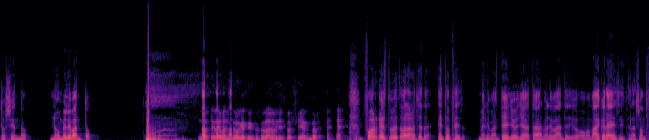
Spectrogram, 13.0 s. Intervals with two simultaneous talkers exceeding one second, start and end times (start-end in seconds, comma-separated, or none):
none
